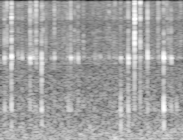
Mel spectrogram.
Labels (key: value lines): label: ambient
recorder: HydroMoth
